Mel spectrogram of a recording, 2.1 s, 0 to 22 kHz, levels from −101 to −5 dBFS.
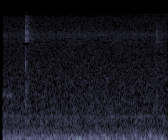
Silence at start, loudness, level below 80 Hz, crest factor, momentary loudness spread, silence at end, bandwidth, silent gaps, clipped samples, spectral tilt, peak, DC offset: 0 s; -64 LUFS; -64 dBFS; 20 dB; 3 LU; 0 s; 15.5 kHz; none; under 0.1%; -4 dB/octave; -42 dBFS; under 0.1%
